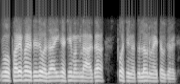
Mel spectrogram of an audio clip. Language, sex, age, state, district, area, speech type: Manipuri, male, 45-60, Manipur, Churachandpur, rural, conversation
